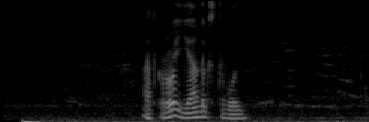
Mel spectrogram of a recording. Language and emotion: Russian, neutral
